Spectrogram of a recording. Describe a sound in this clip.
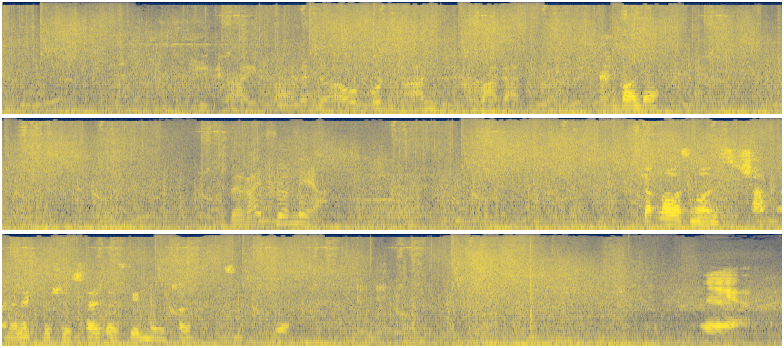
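Magic blasts crackle and fizz in bursts.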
